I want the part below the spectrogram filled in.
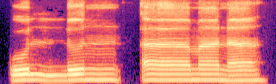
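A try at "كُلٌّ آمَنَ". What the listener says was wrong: Nah, kemudian jangan sampai terjeda ya. Kullun amana. Itu terjeda. Dari nun sukun itu nggak ada terjeda langsung ke a gitu. Kullun a kullun a.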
